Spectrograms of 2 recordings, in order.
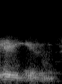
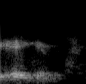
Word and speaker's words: Hagins: If you're making your donation through Cash App, it's hashtag Dr. Ray Higgins, and my name is spelled H-A-G-I-N-S, not Higgins, H-I-G-G-I-N-S, okay? It's H-A-G, one G, not two Gs, Dr. Ray Higgins, all right?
